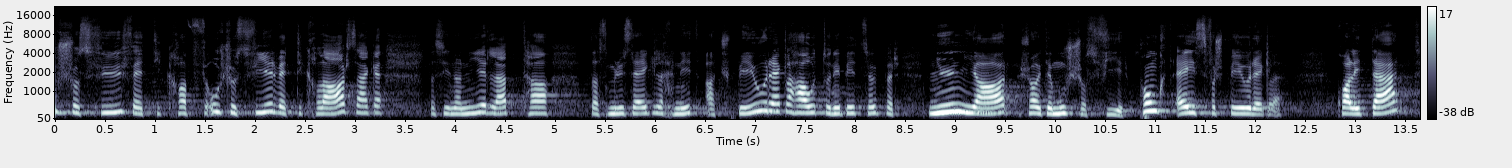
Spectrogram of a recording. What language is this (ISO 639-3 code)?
gsw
